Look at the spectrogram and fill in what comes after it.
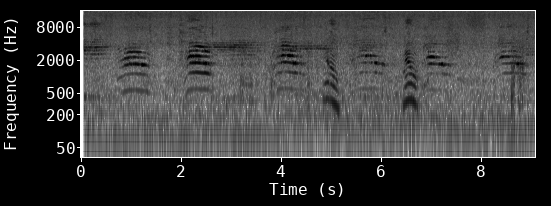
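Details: A cat meowing while drinking milk, giving a quick run of about eight arching, harmonic-rich meows, some short and some drawn out with rising-falling pitch, spaced roughly one second apart, with faint room noise behind.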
